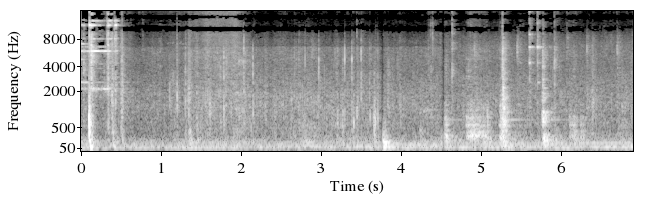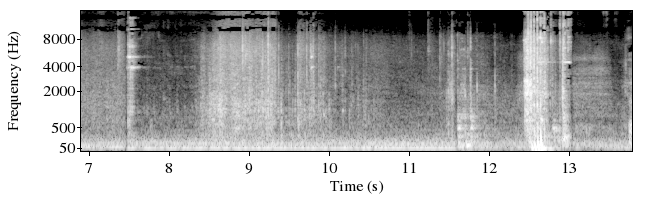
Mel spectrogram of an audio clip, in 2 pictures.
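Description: Metal tools clink and ratchet against a Jeep axle as the differential carrier is worked loose with a wrench and ratchet, scattered close clicks and knocks, then a sharp loud clatter near the end.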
